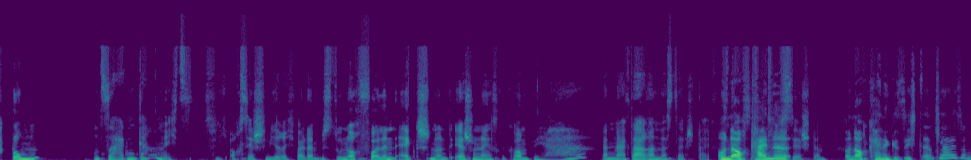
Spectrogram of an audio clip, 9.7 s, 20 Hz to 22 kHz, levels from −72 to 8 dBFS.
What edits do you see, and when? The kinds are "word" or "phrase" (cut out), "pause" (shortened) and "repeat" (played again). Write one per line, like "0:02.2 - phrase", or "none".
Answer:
0:06.3 - phrase
0:06.9 - phrase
